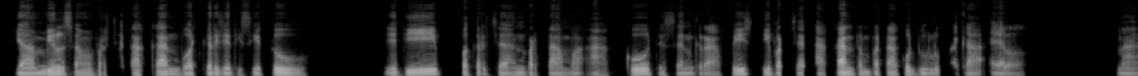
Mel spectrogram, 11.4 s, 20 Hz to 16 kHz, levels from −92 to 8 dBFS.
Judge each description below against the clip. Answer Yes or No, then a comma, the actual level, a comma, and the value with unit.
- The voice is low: Yes, low, 100 Hz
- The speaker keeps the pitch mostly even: No, average, 3.6 semitones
